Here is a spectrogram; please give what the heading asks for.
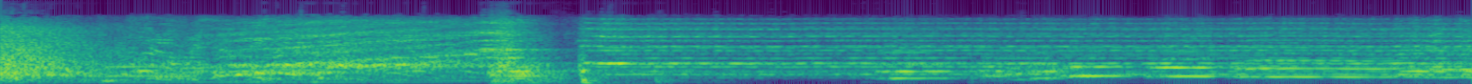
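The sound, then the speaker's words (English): A gunshot in a western drama, fired at a man after a drink is thrown in his face: one sudden, loud crack bursts between stretches of men's voices, and the talk carries on afterward. “Yeah, throw lick in a man's face so he can't see, then shooting him.”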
